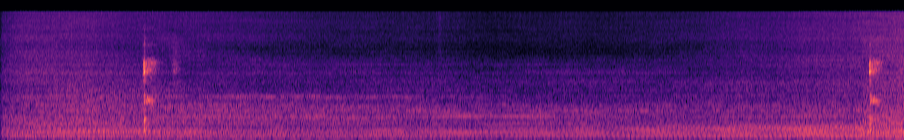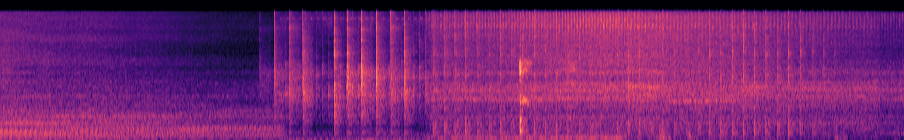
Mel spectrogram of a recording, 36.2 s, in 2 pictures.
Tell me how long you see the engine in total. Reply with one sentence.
You can hear the engine for 36 seconds altogether.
